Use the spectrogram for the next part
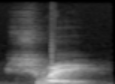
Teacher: shui means, which is fourth tone, it means actually to sleep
